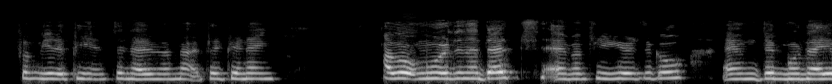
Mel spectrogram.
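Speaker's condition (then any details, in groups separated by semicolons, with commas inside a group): Cerebral palsy; affects balance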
